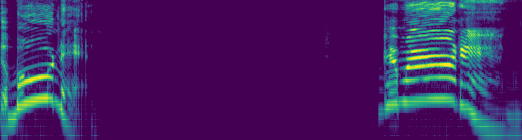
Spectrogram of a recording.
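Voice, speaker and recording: Someone is doing a put-on character voice. It climbs to an extremely high pitch. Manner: goofy, imitation.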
